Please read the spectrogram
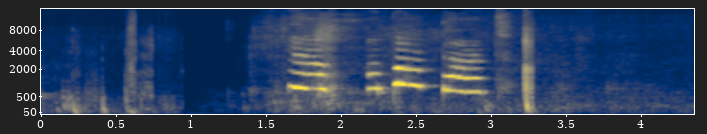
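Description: A high-pitched, squeaky cartoon character voice making a short run of wordless animal-like sounds about halfway through, followed by a single sharp click.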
